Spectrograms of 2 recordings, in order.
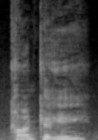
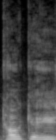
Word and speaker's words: Kankakee: We are just south of Chicago, and we are in a KOA, and I think it's pronounced Kankakee, but it's Kankakee South KOA.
